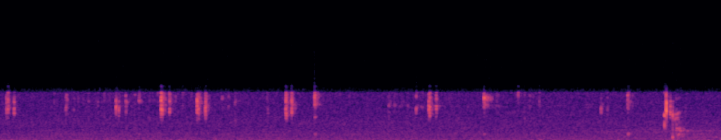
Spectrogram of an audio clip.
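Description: Near silence broken by faint, sharp clicks at irregular intervals, some in quick pairs or triplets, scattered through the whole stretch.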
